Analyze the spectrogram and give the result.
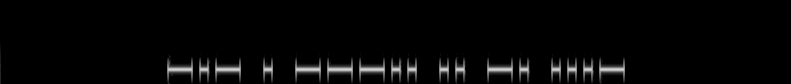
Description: Morse code, heard as a keyed tone, about 16 wpm, 700 Hz. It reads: KE8INV
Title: USA Call Signs - 6 Characters - Repeated 3x - 15wpm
